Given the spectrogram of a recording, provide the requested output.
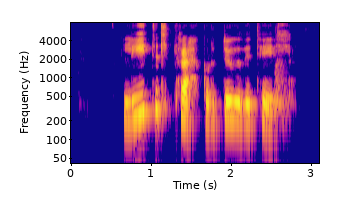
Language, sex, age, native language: Icelandic, female, 40-49, Icelandic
